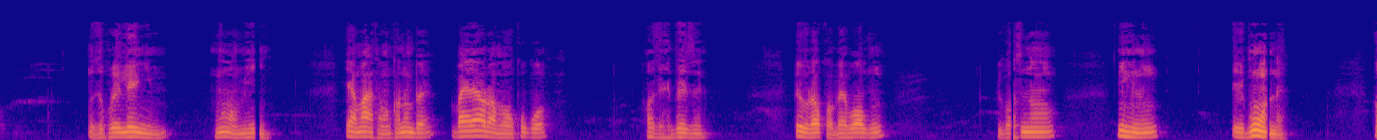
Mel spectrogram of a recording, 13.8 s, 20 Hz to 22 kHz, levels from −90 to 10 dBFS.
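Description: Across the whole speech clip the voice has a rough, grainy texture, with noise filling the gaps between harmonics and a top band that sounds thin and somewhat synthetic. This is likely low-delay AAC compression of the AAC-ELD kind used for video calls. Its short frames resolve pitch harmonics poorly and spend bits quickly, and the degree of damage fits a bitrate around 32 kbps.

At 2.53 s the sound fades into a brief soft-edged hole lasting about 60 ms before fading back. This is AAC frame loss with muting, consistent with three frames of about 20 ms each being lost and zeroed by the decoder. The overlapping windows smooth the edges. Two shorter gaps of the same kind, each about 40 ms and matching two lost frames, occur at 10.09 s and 12.65 s.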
